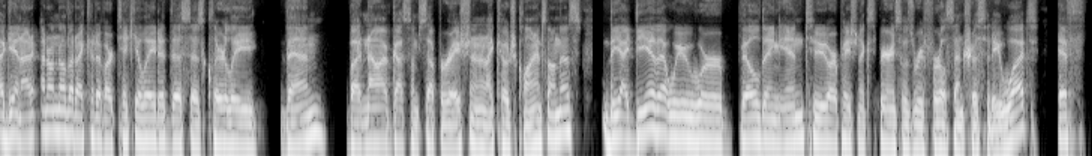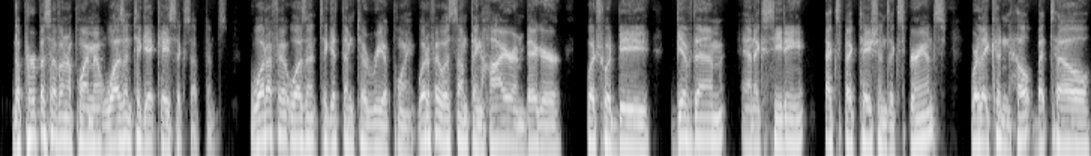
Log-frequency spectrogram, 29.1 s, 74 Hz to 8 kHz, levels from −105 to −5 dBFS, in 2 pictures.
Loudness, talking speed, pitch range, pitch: -21 LUFS, 170 wpm, 100-120 Hz, 110 Hz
